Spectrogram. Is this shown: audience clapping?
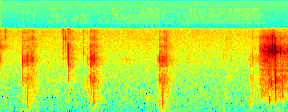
no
